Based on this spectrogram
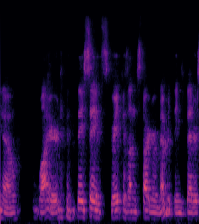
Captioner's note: laughter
